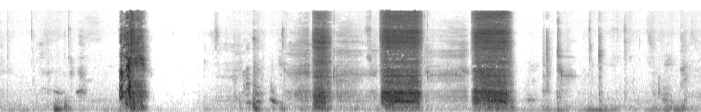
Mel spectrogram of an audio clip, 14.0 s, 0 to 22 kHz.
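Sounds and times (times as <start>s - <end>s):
person blowing nose: 6.2s - 6.7s, 7.6s - 8.5s, 9.4s - 10.3s.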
